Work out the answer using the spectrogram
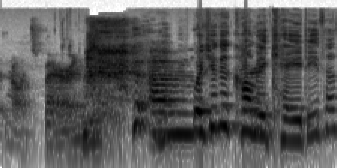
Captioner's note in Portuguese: risos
